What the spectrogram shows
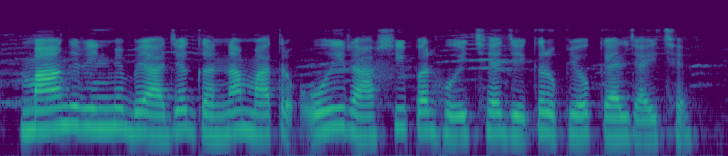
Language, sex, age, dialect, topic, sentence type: Maithili, female, 18-24, Eastern / Thethi, banking, statement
